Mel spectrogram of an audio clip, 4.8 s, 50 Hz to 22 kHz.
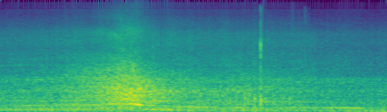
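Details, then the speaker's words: Ford Mondeo ST220 3.0 V6, abandoned, recorded from the roadside as it drives past: smooth, even engine note builds and fades, no knocks or rattles; healthy, normal running. "it does sounds lovely beautiful doesn't it"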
